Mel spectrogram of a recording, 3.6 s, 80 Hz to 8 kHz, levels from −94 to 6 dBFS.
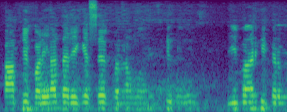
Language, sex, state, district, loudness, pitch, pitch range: Hindi, male, Uttar Pradesh, Budaun, -17 LUFS, 165 Hz, 165-175 Hz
